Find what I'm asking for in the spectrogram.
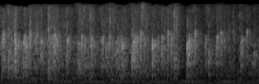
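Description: A crowd applauds steadily, many hands clapping in a dense, continuous patter at moderate loudness, with no voices rising above it.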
